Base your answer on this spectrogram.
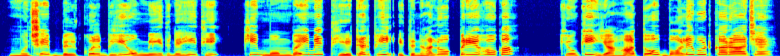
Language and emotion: Hindi, surprised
